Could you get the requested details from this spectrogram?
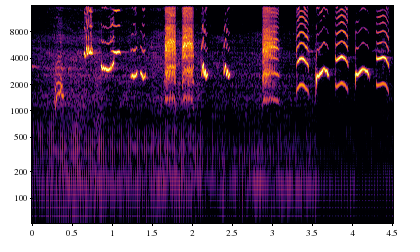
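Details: Oriental magpie-robin song used to provoke other magpie-robins: varied whistled notes, sharp upswept and downswept phrases, a few harsh buzzy bursts, then rapid arched whistles repeated at the end, over a low hum.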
